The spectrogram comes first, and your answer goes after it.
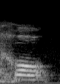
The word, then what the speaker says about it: Jo: Bueno, en realidad oficialmente Jo, se pronuncia Jo, que es la mitad de José, que es mi nombre real, tan sencillo como ese.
